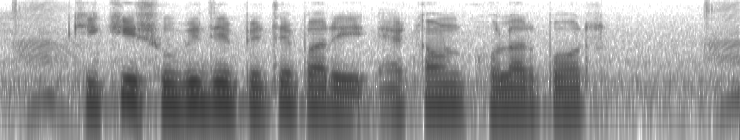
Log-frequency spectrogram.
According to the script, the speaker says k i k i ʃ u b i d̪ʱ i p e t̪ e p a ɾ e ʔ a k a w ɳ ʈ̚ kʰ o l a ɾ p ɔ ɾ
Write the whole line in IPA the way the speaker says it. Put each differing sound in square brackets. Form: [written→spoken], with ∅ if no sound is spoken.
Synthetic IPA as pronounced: k i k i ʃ u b i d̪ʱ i p e t̪ e p a ɾ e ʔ [a→ɛ] k a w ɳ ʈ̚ kʰ o l a ɾ p ɔ ɾ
